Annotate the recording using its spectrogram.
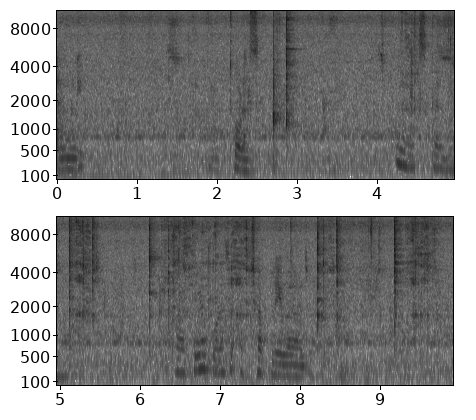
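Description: A metal spoon clinks against a bowl while stirring liquid.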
